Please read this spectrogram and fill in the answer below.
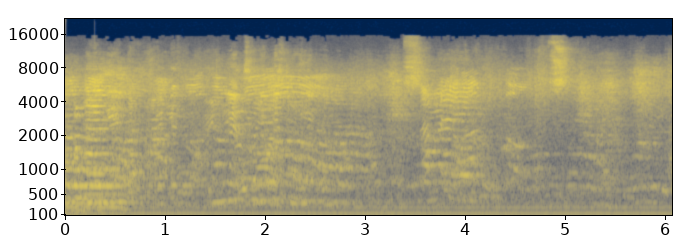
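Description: Music stops about half a second in, leaving many young children chattering and calling out in a large hall, with a steady low hum underneath.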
